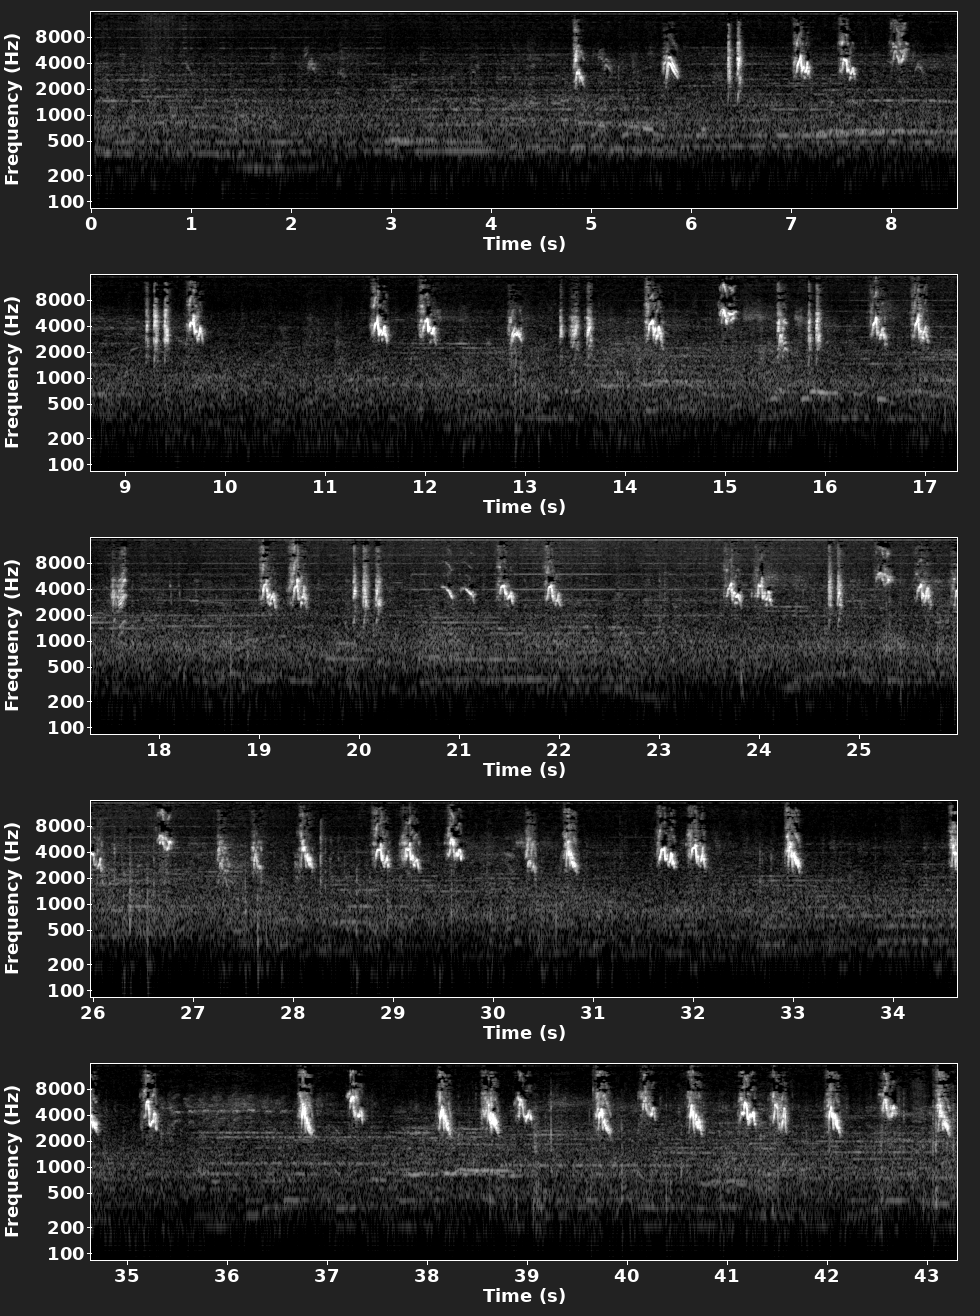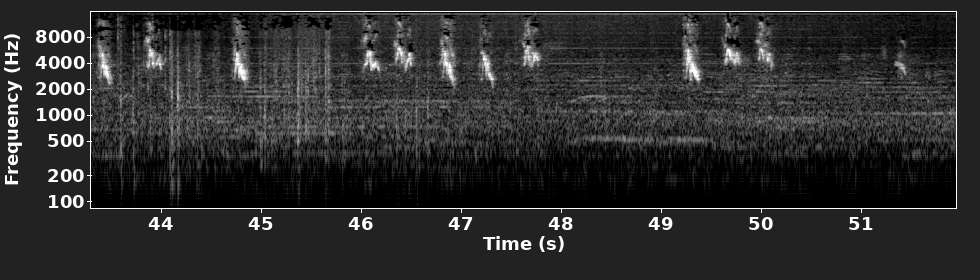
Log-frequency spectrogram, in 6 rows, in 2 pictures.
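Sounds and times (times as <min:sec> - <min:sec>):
faint outdoor background din: 0:00.0 - 0:51.9
small birds chirping: 0:00.7 - 0:08.4, 0:09.2 - 0:09.9, 0:11.2 - 0:31.0, 0:31.6 - 0:33.2, 0:34.6 - 0:35.6, 0:38.0 - 0:51.6.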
